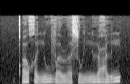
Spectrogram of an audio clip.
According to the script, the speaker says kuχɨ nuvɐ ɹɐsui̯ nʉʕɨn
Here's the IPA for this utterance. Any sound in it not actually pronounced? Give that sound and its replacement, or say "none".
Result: k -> qʼ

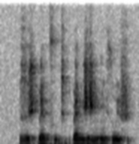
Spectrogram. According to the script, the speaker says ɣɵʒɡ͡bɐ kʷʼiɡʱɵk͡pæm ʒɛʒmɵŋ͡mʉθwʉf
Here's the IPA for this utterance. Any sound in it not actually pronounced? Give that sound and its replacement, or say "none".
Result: ɐ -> æ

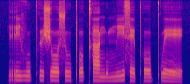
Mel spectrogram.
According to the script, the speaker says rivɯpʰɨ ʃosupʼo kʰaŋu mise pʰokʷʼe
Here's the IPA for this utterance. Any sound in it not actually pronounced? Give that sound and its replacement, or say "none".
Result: ɯ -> u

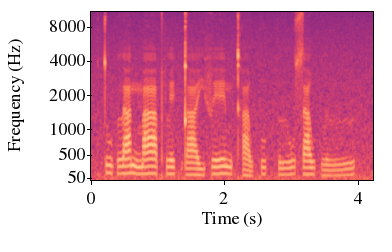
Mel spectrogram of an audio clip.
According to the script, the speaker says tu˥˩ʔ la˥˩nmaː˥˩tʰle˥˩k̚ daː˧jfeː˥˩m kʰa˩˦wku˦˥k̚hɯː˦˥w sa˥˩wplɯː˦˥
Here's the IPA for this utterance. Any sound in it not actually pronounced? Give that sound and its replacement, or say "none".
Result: tʰ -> pʰ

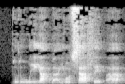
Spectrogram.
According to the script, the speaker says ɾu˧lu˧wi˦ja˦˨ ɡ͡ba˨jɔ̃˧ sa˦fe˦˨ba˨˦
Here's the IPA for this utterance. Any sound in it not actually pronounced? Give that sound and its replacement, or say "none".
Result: l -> ɾ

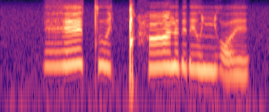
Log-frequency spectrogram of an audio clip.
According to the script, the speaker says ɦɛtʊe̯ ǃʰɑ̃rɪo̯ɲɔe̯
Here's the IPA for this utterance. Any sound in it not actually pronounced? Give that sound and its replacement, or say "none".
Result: none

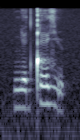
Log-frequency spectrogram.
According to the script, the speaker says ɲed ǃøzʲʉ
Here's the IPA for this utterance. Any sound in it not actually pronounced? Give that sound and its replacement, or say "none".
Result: ø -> e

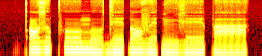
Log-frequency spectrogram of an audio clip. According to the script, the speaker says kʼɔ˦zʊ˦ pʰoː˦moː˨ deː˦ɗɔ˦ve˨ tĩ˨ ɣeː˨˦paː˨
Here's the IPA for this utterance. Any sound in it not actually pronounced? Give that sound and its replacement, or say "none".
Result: t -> ɗ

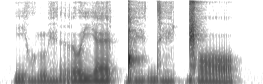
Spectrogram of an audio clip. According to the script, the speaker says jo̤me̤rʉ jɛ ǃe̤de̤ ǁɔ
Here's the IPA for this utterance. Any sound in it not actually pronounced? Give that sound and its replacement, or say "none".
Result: ʉ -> ʊ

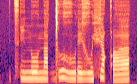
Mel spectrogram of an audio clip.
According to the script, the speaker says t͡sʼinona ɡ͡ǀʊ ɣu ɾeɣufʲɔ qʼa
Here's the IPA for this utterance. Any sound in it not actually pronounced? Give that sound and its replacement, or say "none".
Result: none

